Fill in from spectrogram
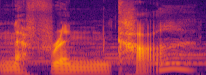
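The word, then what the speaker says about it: Nephren-Ka: and I wanted to ask you about Nefren Ka.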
